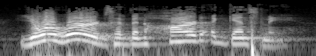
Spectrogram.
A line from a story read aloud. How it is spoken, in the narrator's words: says the Lord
